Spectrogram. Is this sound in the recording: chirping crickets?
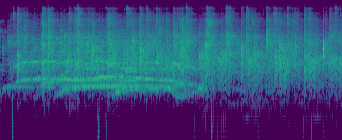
no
